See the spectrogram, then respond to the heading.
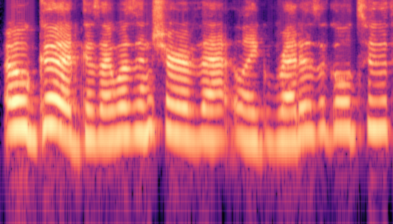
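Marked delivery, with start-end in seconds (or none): none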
